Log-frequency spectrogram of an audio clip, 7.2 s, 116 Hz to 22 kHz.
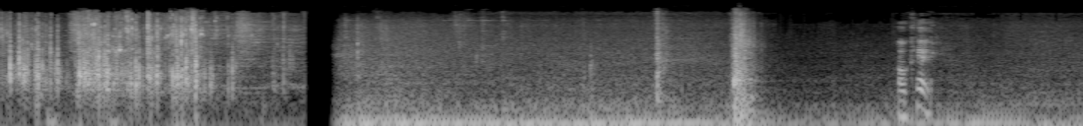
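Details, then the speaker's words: Honda after wiring in P72 ECU, VTEC pressure switch bypass and VTEC wire: after a brief burst of other noise, engine settles into steady, even low rumble with no knocks or misses; sounds and feels good. "sounds good, everything feels good."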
